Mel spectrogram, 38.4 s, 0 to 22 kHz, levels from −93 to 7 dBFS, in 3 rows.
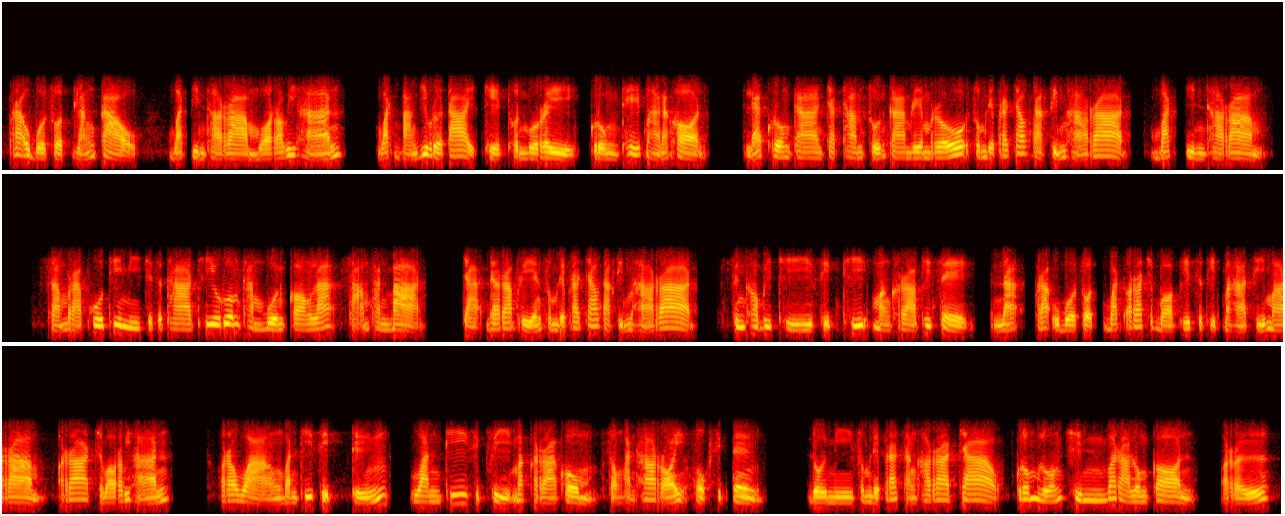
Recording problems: phone-call audio
uneven, jittery; strongly; from 1.5 to 28 s

